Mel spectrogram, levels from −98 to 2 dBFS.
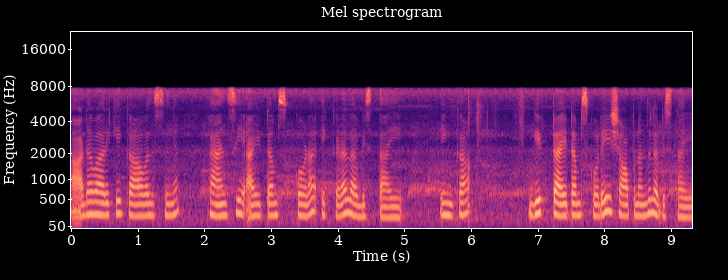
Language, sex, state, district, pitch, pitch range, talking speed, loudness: Telugu, female, Andhra Pradesh, Srikakulam, 210 Hz, 200-235 Hz, 95 wpm, -18 LUFS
